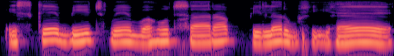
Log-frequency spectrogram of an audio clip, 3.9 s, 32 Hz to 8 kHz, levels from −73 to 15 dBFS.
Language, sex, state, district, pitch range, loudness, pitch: Hindi, male, Jharkhand, Palamu, 120-140 Hz, -13 LUFS, 130 Hz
